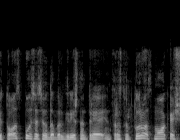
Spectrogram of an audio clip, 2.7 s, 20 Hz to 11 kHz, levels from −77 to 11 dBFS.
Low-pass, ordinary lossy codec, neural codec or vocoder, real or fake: 7.2 kHz; AAC, 48 kbps; none; real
